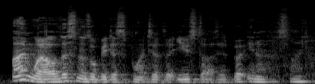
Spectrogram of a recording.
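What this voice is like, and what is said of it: English accent. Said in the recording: “the English accent of”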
